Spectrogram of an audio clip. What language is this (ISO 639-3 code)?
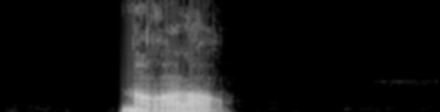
kab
